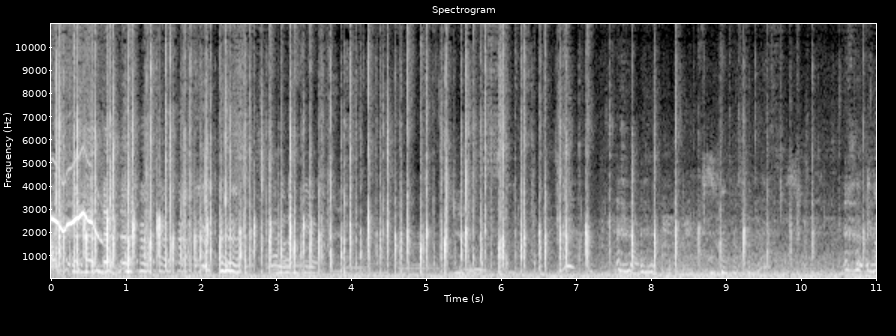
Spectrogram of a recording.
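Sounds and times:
people clapping: 0:00.0 - 0:11.0.

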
